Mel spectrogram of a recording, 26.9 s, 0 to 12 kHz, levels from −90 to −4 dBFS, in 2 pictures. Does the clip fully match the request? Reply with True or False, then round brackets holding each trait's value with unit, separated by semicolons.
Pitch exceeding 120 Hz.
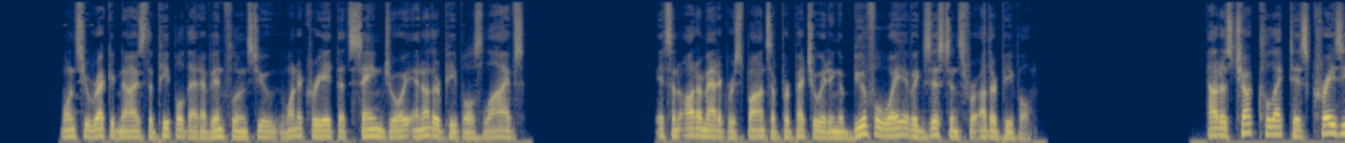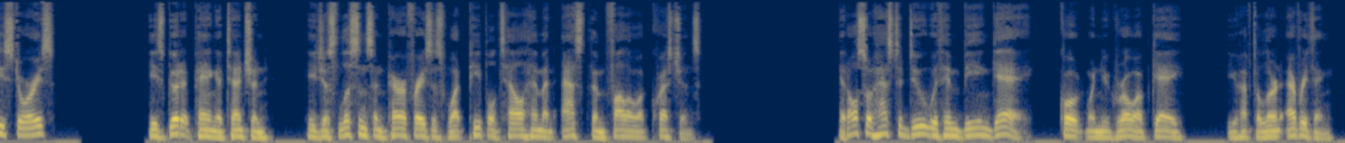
False (105 Hz)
